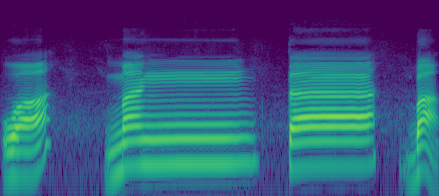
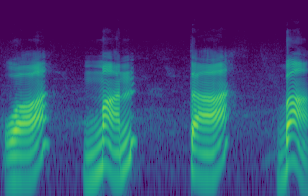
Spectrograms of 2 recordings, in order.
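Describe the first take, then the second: First: The n is held and nasalized. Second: The n is a plain, short consonant. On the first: The speaker calls it right. "আওয়াজগুলোকে নাকের মধ্যে নিয়ে যেতে হবে।" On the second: The speaker calls it wrong. "ওয়া মান তা বা এমন উচ্চারণ হবে।"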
